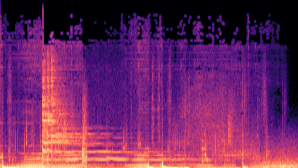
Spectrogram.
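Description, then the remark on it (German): Wine glasses clink together in a toast on the island of Föhr, several bright taps over about three seconds, each leaving a clear ringing tone that lingers and overlaps. No voices are heard. “Cheers!”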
